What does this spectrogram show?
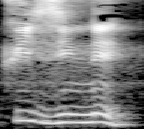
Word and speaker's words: cuisiner: a pronúncia do U, lembre-se, a letra U no francês nada mais é do que o som de I com um biquinho. Então é U, d'accord?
